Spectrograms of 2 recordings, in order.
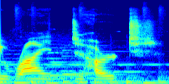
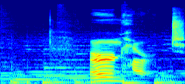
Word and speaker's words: Earnhardt: Earnhardt is the pronunciation.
